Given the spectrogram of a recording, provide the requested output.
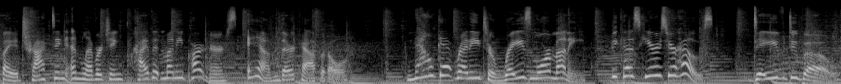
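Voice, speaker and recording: A woman reads a scripted show intro in a polished, emphatic way. Her voice sits high and moves widely in pitch. A loud music bed plays under her. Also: big pitch swings, moderate pace. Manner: polished, emphatic announcer read. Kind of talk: scripted promo narration.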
